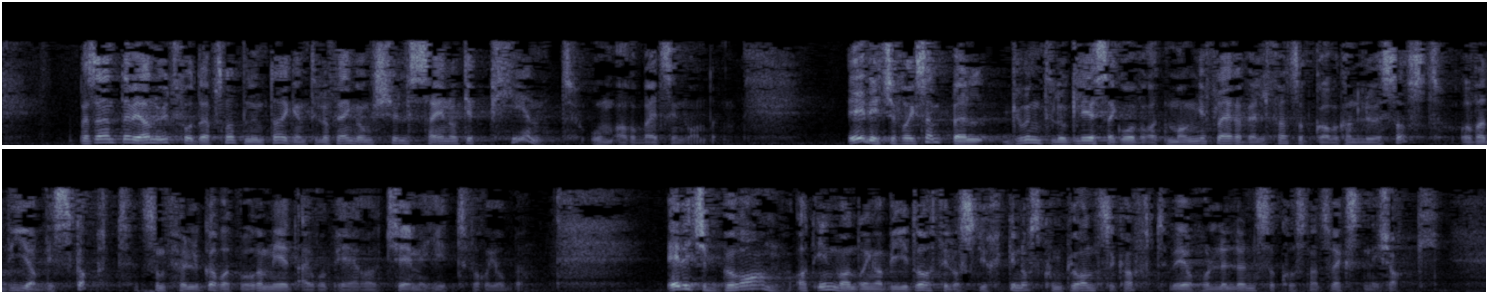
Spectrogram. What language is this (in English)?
Norwegian Nynorsk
